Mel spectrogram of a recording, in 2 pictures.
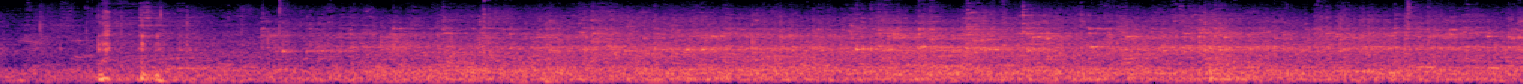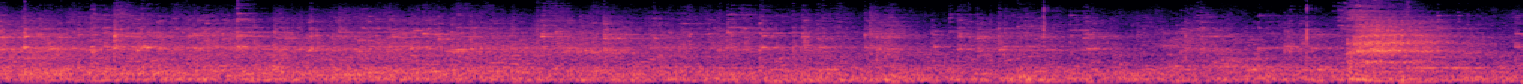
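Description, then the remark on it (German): Glasses clink together in a toast at an evening gathering, several light chinks ringing out over steady crowd chatter and murmuring voices, with a brighter clink near the end. “Da möchte ich jetzt einfach mit euch anstoßen. Prost miteinander.”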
